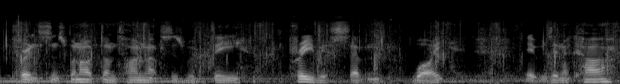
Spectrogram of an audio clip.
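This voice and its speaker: A man's voice: low-pitched, a little slow, noisy background. A British man vlogging a camera review while walking in the countryside, a little out of breath, rambling with lots of fillers, recorded on the camera's own mic. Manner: rambling, hesitant, many fillers. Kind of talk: casual walking vlog. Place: outdoors in the countryside, walking by a river. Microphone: action camera's built-in mic.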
